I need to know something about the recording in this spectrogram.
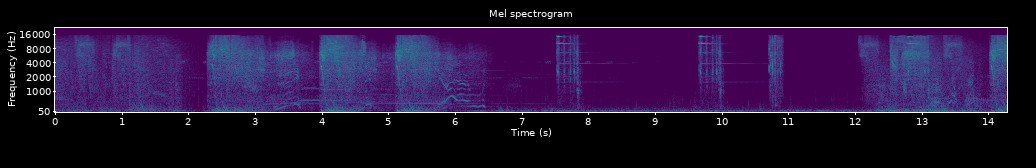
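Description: Spell effects whoosh and crackle in a video game.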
